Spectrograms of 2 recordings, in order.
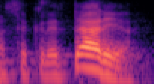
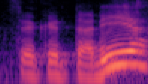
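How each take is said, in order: First: Secretaria with a short gliding ia, loud; correct pronunciation. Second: Secretaría with a stressed, drawn í, marked as wrong; wrong pronunciation. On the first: Teacher to class, the right way, loud. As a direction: say secretaria with a quick semivowel. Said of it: "No, sino". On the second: Teacher to class, the wrong way. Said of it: "Nunca se debe decir". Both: Shown as a demonstration.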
